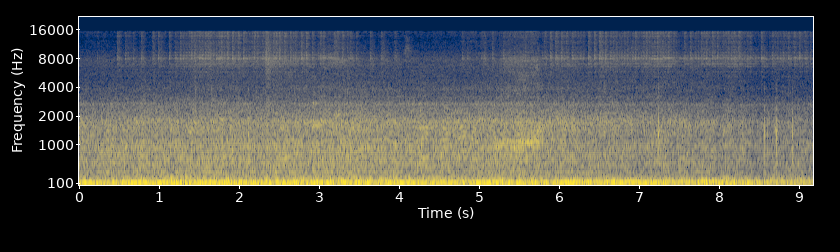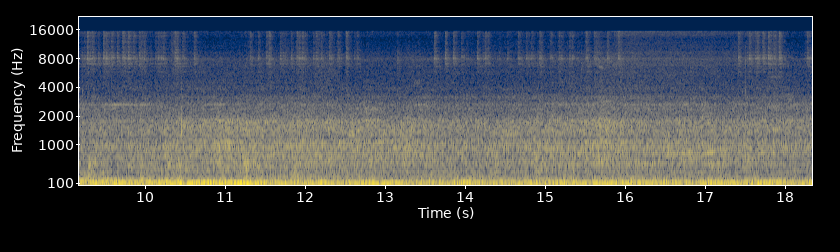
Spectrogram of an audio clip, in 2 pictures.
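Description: Passenger train running at speed: a steady low rumble of the coach and wheels on the track, easing slightly in the second half.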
